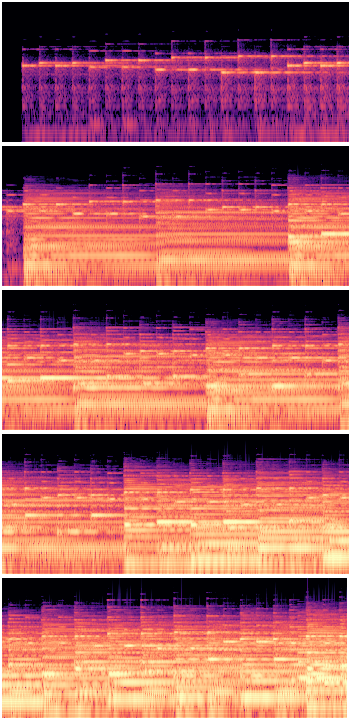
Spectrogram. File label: Carillon; Rimsky Korsakov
